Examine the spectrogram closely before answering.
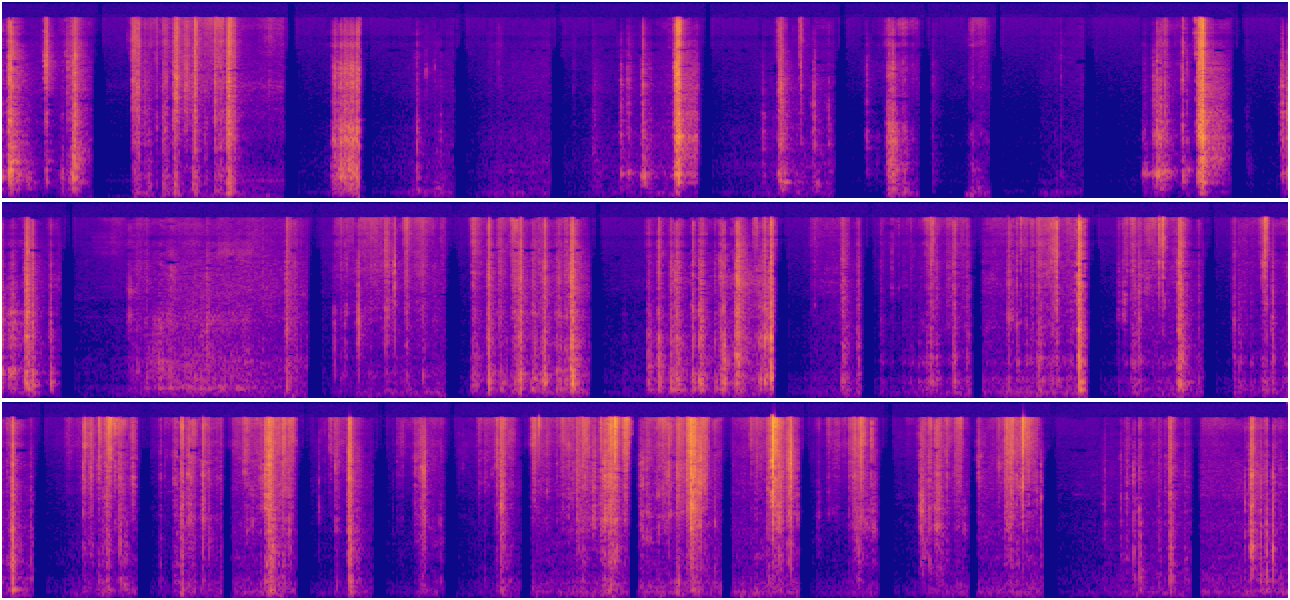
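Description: Handling sounds of packing food into a fridge: many short clicks and knocks of clear plastic bins and containers being set down and fitted into place, with a few longer stretches of food packaging rustling.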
